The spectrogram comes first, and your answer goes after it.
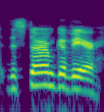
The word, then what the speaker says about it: Sturmgewehr: The Sturmgewehr, is that what it's called? Is that how you say it? You're good. Yeah. Yes. Yeah.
